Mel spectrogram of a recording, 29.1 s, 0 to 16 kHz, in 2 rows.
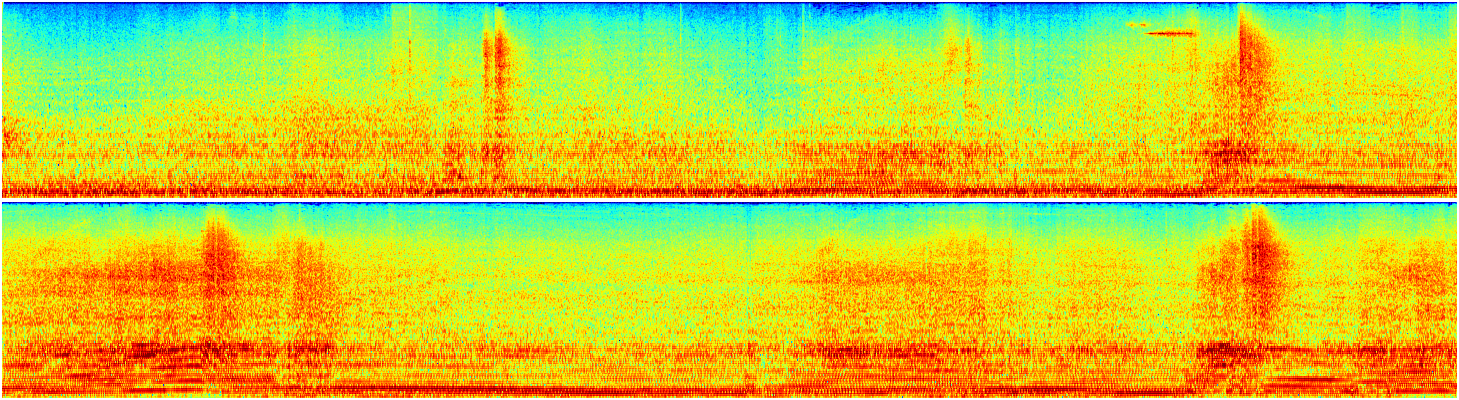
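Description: RennTech-tuned Mercedes-AMG C63 S's 4.0-litre twin-turbo V8 pulling hard, its note rising and dropping back several times as it accelerates through the gears, with a few sharp cracks at some of the shifts.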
